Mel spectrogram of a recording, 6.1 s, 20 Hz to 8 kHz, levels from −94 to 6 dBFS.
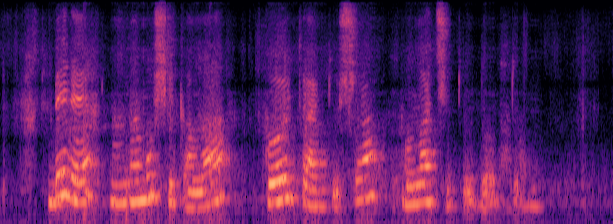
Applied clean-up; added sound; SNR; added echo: neural separator model SepFormer DNS4.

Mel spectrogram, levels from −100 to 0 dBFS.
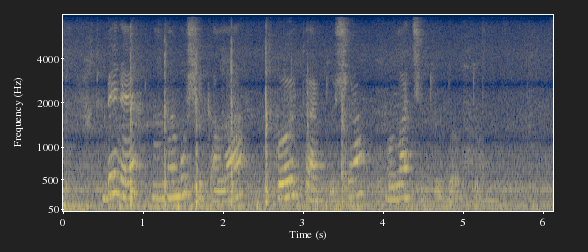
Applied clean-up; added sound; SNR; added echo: none; Run; 3 dB; reverberation time 0.3 s.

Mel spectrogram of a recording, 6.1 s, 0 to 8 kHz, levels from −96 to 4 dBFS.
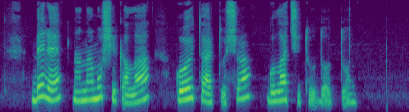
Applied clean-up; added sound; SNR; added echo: none; none; none; none.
